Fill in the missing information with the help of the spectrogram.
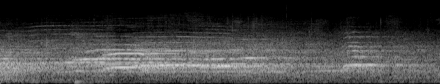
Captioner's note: audience cheering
